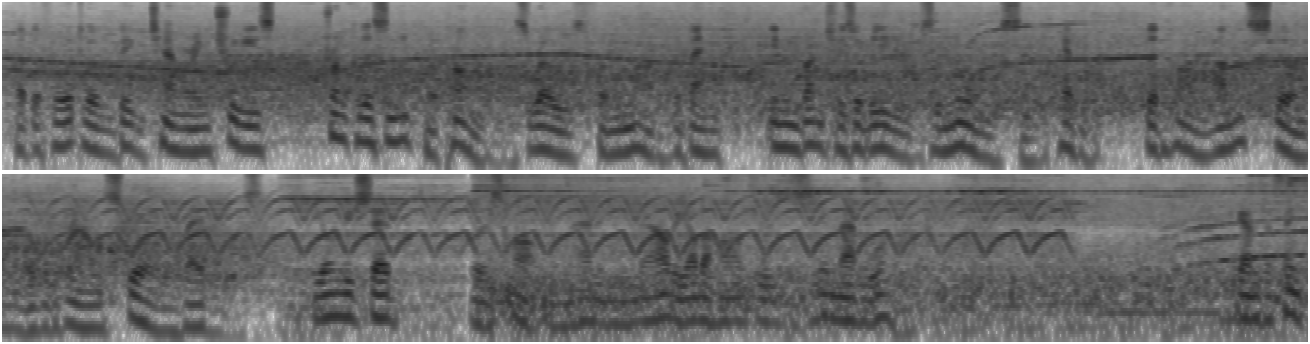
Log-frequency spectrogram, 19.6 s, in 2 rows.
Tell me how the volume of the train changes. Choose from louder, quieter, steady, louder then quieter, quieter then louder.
steady.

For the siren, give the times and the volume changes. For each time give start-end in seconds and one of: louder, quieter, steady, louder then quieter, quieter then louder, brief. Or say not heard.
0.0-19.5 steady.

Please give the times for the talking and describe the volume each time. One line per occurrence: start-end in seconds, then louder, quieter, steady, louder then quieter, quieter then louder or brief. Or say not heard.
0.1-16.6 steady
19.1-19.5 brief.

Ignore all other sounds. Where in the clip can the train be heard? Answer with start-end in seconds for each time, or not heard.
0.0-19.5.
